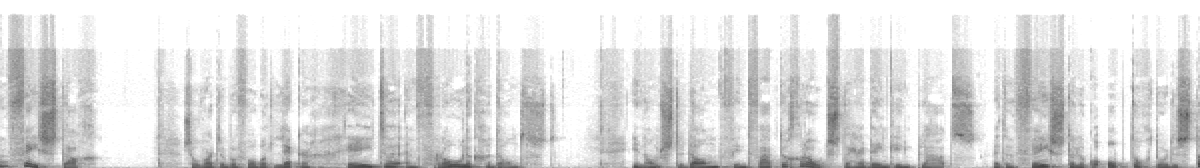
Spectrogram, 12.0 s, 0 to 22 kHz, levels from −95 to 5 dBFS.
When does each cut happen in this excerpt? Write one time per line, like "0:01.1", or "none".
0:09.9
